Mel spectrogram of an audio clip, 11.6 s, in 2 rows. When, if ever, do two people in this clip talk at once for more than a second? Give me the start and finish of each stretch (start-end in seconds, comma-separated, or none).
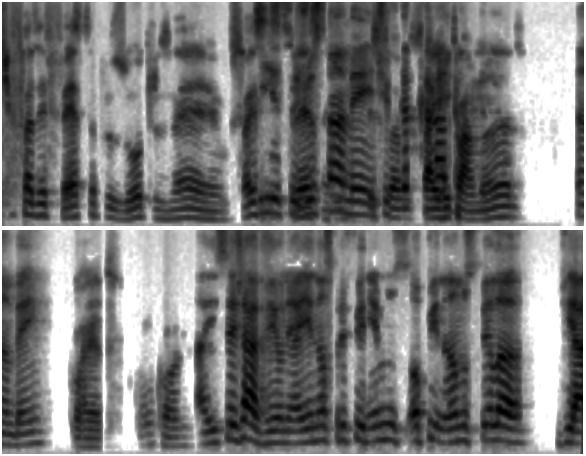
2.5-4.6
